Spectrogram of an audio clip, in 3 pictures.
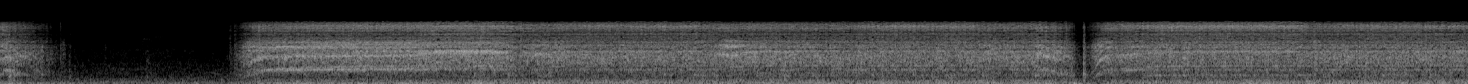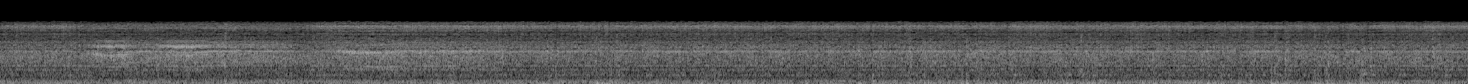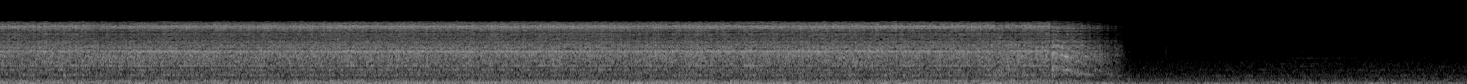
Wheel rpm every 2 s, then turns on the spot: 10, 190, 230, 230, 180, 170, 230, 230, 230, 230, 230, 230, 230, 230, 230, 240, 240, 230, 230, 200, 0, 0.
none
